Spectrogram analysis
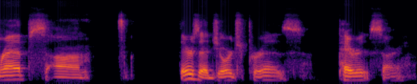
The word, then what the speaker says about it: Perez: um there's a george perez perez sorry he corrected me on his name when i picked this up how do you say it paris paris yeah perez perez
